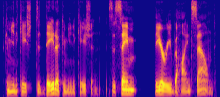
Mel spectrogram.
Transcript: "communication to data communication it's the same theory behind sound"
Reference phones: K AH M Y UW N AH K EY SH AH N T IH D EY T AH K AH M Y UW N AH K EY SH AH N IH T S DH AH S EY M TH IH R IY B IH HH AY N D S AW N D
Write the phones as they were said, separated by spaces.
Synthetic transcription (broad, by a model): K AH M Y UW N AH K EY SH N T IH D EY T AH K AH M Y UW N AH K EY SH AH N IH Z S DH AH S EY M TH IH R IY B IH HH AY N D S AW N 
